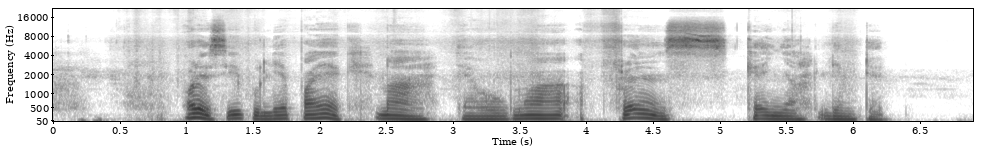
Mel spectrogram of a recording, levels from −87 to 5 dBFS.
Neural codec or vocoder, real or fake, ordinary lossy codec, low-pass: none; real; none; none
